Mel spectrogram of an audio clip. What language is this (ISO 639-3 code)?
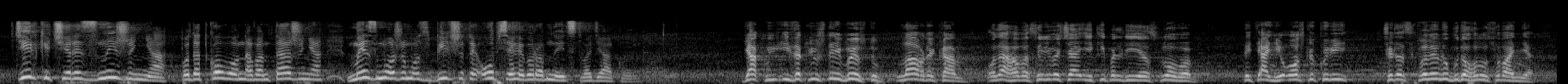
ukr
